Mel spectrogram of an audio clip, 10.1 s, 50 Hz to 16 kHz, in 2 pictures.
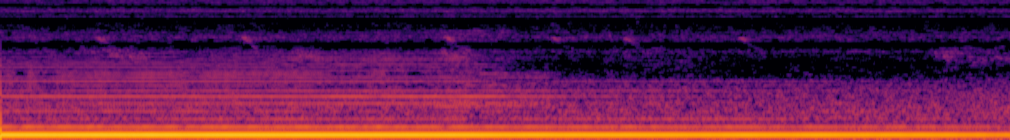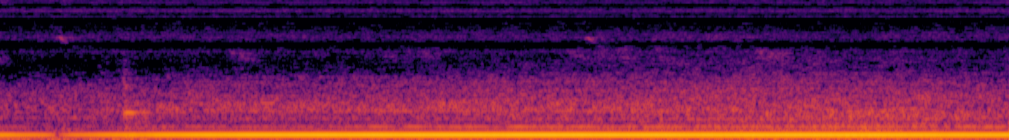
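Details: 2015 A.O. Smith gas water heater: loud, steady low hum with a ringing, bowl-like tone and vibration, starting shortly after the burner fires, fading, then recurring.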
